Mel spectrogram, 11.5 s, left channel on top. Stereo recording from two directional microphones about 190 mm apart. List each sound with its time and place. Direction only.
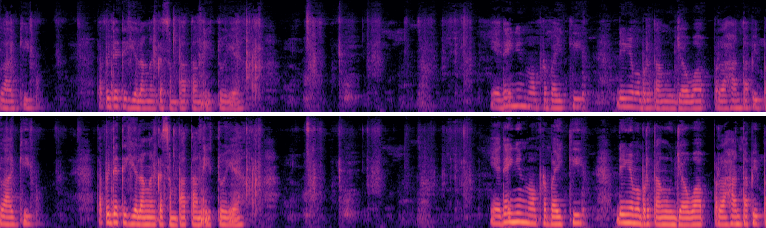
0.0 s speech: 45° right (ahead or behind)
1.5 s speech: 45° right (ahead or behind)
7.3 s speech: 45° right (ahead or behind)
